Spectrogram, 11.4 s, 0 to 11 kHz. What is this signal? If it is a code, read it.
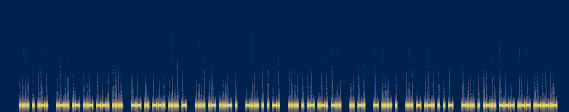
Morse code, heard as a keyed tone, about 46 wpm, 700 Hz. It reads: HER LAUGH MIGHT HAVE BEEN HEARD IN THE STREET BELOW.
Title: Sentences from Top 1000 Words - Review Part 5 - 45wpm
